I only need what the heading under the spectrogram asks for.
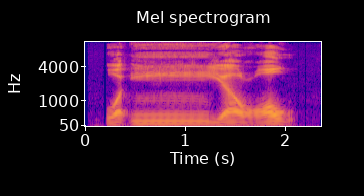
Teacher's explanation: نون ساکن کا ادغام مع الغنہ ہے ، را کو موٹا ادا کریں گے، وولین ہے، نون تنوین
